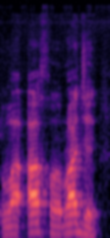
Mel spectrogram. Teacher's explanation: جیم ساکن ہے قلقلہ کریں گے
